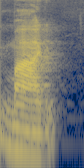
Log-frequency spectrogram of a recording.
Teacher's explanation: mestre Mário Qual é a sílaba tônica Mário é o má então a sílaba tônica é a penúltima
